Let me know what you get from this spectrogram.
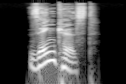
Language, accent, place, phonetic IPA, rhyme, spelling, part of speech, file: German, Germany, Berlin, [ˈzɛŋkəst], -ɛŋkəst, senkest, verb, De-senkest.ogg
- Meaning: second-person singular subjunctive I of senken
